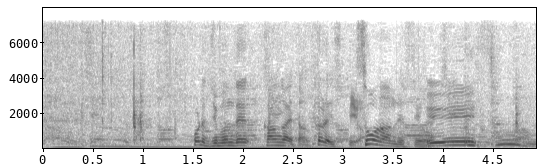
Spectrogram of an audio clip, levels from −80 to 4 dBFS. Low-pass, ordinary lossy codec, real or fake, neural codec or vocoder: 7.2 kHz; MP3, 64 kbps; real; none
